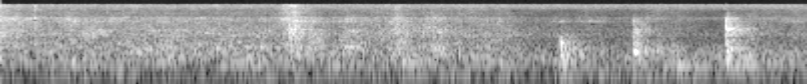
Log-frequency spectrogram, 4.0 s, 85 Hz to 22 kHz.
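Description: A spatula stirring a thick sauce in a frying pan, faintly, then three light clicks against the pan about 0.4 s apart in the last second and a half.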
